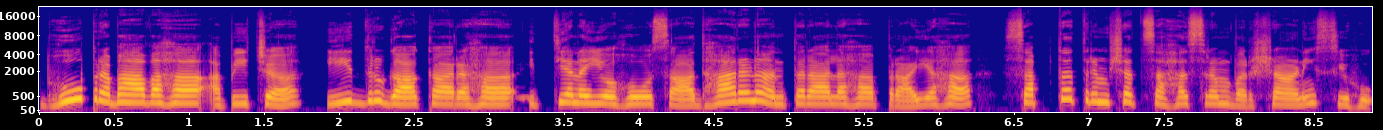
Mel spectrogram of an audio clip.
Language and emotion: Sanskrit, neutral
